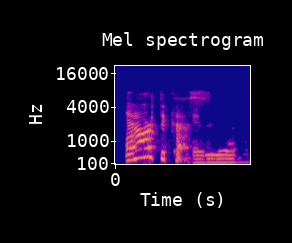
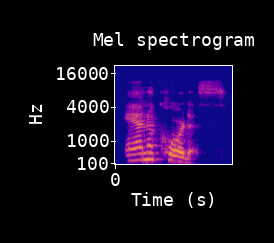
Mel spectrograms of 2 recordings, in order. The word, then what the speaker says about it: Anacortes: Her daughter is up there where she is in, let me make sure, I always say this wrong, Antarctica, Washington. Anacortes. I knew I was saying it wrong.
